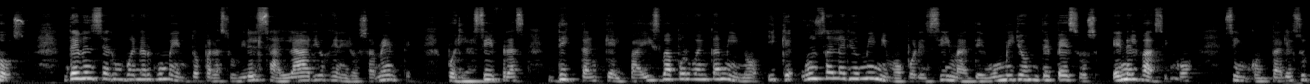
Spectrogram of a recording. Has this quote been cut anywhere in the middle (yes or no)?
no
